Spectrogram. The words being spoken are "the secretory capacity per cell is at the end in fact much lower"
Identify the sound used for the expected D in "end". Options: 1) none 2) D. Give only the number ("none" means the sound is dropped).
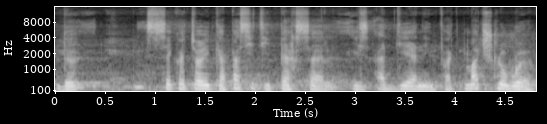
2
